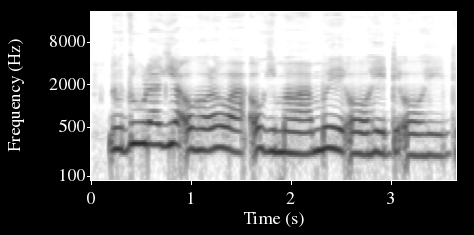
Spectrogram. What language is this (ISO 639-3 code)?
kik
